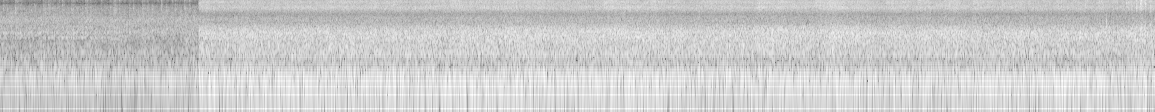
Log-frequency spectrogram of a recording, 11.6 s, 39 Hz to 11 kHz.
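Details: 1969 Chevy C10 454 big-block just after swapping in a 1000 hp-rated TH400 automatic, shifter linkage not dialed in, fluid not yet topped off: steady even rumble, no clunks, whine or slipping surges; drivetrain healthy.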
